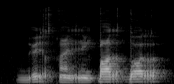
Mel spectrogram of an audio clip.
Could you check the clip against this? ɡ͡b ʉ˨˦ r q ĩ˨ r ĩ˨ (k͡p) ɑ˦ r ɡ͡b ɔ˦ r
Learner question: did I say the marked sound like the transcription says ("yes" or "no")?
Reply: yes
